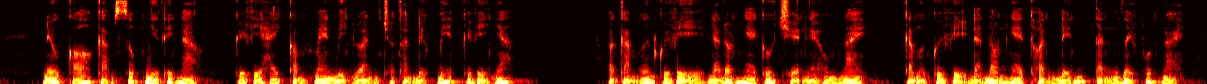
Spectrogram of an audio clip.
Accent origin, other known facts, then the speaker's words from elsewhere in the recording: Haiphong, Vietnam; now in Da Nang, Vietnam; thì sinh ra và lớn lên tại thành phố Hải Phòng, và hiện tại thì … đang làm việc trong Đà Nẵng, cách nhà hơn 700 cây số.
